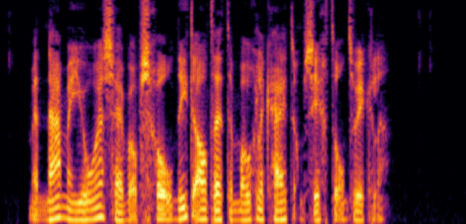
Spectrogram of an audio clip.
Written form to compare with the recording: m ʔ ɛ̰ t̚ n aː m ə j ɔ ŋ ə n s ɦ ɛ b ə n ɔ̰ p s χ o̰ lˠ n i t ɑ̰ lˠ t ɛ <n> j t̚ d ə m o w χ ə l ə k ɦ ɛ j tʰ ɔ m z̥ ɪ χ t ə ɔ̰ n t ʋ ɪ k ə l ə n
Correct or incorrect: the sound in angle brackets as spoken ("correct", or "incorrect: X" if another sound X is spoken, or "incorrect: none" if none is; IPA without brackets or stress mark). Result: incorrect: none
